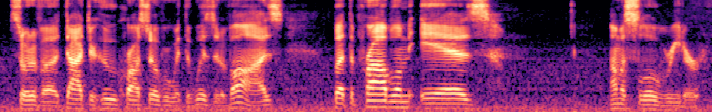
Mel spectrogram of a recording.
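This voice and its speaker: A man giving a casual, rambling review in a halting, enthusiastic fan manner. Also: mid-range voice, sharp tone, a little hiss or hum. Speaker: reviewer, host.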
